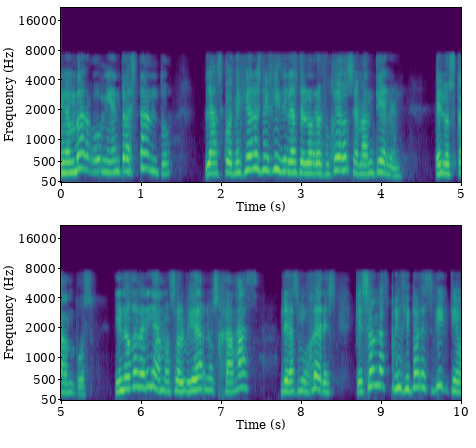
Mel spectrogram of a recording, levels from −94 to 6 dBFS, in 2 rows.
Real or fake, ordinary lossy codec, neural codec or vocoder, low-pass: fake; none; codec, 16 kHz, 2 kbps, FreqCodec, smaller model; 7.2 kHz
